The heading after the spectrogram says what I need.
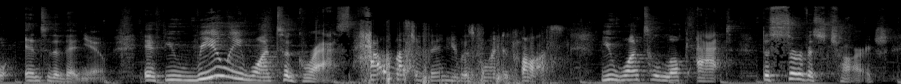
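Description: From 3.59 to 5.79 s the sound abruptly turns dull and rough, with a watery, smeared texture, and everything above 6 kHz disappears before full brightness returns. This is a call bitrate drop: the connection's bandwidth estimate collapsed, so the encoder was forced onto a tiny bit budget for about 2.1 s. The coarse coding and the narrowing from 20 kHz down to 6 kHz point to a fall from around 128 kbps to roughly 9 kbps.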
